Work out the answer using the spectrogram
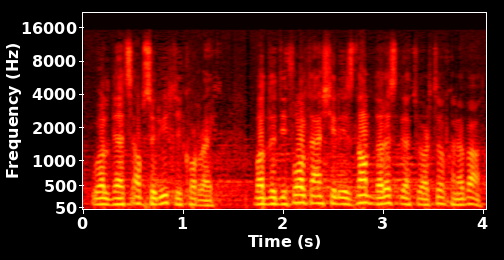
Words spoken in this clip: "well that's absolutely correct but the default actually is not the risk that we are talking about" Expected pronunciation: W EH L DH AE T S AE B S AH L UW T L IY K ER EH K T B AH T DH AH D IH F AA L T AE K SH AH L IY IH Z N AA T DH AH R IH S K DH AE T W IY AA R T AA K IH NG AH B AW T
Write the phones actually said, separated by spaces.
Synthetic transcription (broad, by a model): W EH L DH AE T S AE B S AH L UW T L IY K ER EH K T B AH T DH AH D IH F AA L T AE K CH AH L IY IH Z N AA T DH AH R IH S K DH AE T W IY AA R T AA K IH NG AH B AW T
